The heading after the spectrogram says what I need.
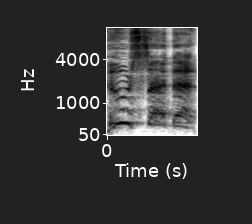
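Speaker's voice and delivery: very high, shrill, enraged, furious scream. Retelling a teacher's reaction to a joke: imitating a furious scream. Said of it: "he turned around and he screamed".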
